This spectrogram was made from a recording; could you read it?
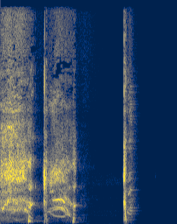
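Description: coughing

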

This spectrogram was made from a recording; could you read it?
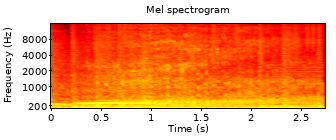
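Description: motorcycle engines revving

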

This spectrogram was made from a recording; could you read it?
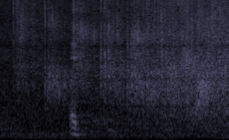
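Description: mild audience applause

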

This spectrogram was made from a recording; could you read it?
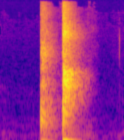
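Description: hand clapping

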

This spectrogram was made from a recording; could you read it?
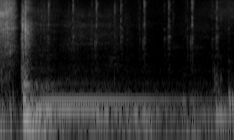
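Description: countdown clock ticking

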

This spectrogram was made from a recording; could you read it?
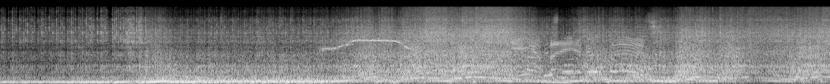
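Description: car engine revving

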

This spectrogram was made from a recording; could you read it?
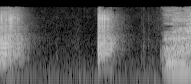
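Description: small fart

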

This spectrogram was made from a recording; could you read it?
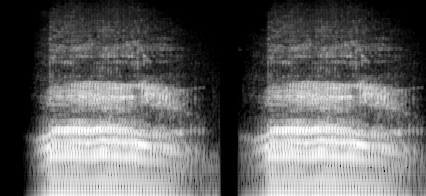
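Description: elephant low-frequency rumble

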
